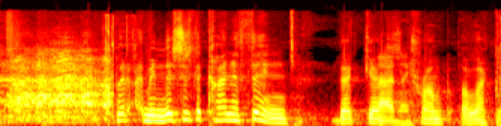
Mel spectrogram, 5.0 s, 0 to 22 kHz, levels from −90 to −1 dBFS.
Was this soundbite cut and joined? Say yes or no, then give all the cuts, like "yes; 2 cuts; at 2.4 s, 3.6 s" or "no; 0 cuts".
yes; 1 cut; at 1.1 s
